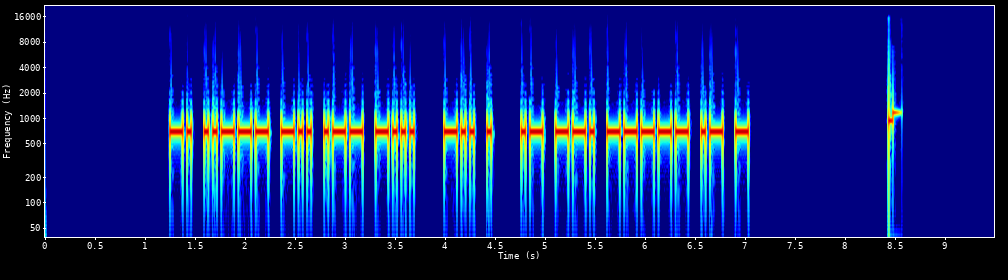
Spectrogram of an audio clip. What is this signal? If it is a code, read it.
Morse code, heard as a keyed tone, about 27 wpm, 700 Hz. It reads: N2DWB DE AG0AT
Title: USA Callsign DE Callsign - 5 Characters - 28wpm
